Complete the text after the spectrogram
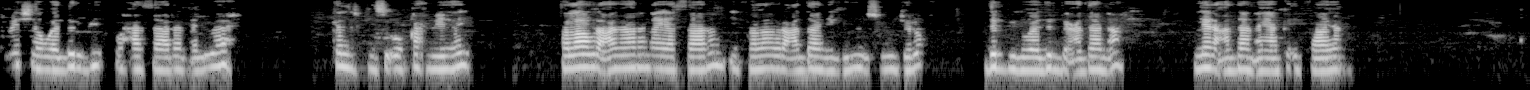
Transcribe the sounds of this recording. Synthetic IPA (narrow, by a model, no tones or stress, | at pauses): mɛːʃawɑːd̪ɐrbɪwɑħɑːsaːɾɐnʔɐlwʊhɐħ | kʰɐlːɐrkʰiːsɪɔːqɑħbʊjɐɦɛj | fɐlaːwɾʕɑɣaːɾɐnɐjaːsaːɾɐnifɐlaːwɾʕɑd̪aːnɛːɡɐjɪɪsʊɣʊt͡ʃɪɾɔ | d̪ɐrbɪɣɐwɑːd̪ɐrbɪʕɑd̪aːnɐh | lɛːɾʕɑd̪aːnɐjaːkʰɐɪfaːjɐn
